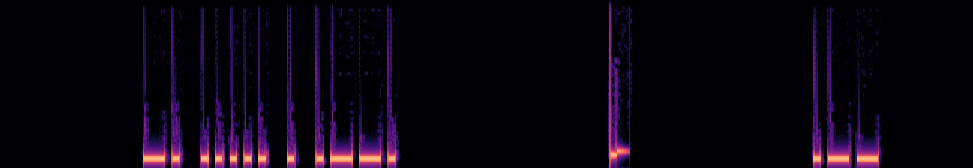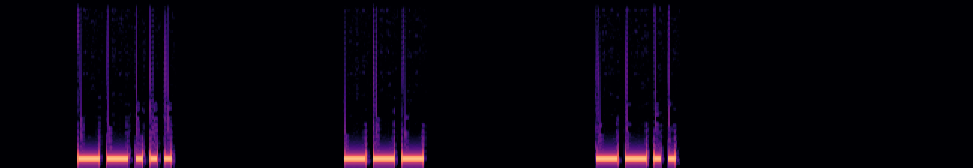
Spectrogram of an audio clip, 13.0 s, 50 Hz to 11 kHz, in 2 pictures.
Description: Morse code, heard as a keyed tone, about 25 wpm, spaced as for 11 wpm, 700 Hz. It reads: N5EP W7OZ
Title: USA Call Signs - 4 Characters - 8x Character Spacing - 25wpm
